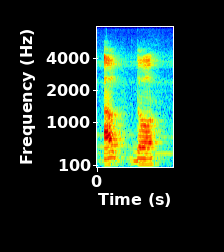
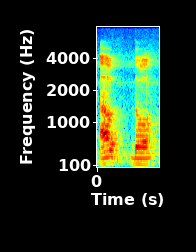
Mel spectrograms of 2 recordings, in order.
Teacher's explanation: Saya menggunakan lidah, sisi lidah belah kanan yang disentuhkan pada geraham gigi belah atas. Baik, itu untuk huruf dot yang mana makhrajnya pada sisi lidah yang dikenakan pada gigi geraham belah atas.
